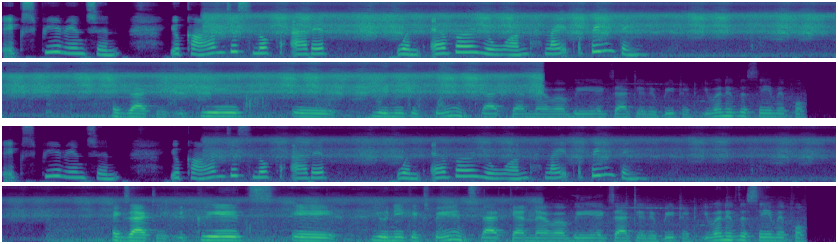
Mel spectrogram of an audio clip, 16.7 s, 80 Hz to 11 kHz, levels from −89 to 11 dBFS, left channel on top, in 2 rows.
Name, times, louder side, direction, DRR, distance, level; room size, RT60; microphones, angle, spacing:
voice 1, 0.0-3.3 3.9-6.5, left 7 dB, 50° left, 0.5 m, -31 dB
sound 1, 2.0-13.8, left 15 dB, 85° left, 0.7 m, -32 dB
voice 2, 8.8-16.4, right 6 dB, 60° right, 0.6 m, -31 dB
head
